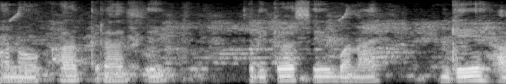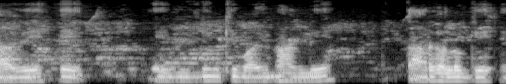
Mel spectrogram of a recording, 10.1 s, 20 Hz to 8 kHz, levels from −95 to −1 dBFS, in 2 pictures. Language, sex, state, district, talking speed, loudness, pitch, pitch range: Chhattisgarhi, male, Chhattisgarh, Rajnandgaon, 90 wpm, -18 LUFS, 105 Hz, 100-115 Hz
